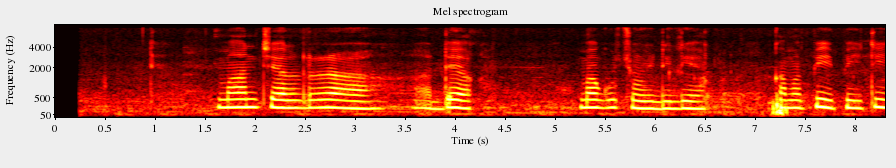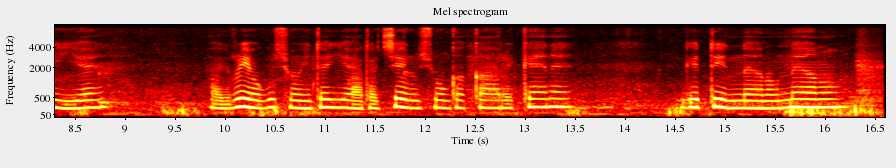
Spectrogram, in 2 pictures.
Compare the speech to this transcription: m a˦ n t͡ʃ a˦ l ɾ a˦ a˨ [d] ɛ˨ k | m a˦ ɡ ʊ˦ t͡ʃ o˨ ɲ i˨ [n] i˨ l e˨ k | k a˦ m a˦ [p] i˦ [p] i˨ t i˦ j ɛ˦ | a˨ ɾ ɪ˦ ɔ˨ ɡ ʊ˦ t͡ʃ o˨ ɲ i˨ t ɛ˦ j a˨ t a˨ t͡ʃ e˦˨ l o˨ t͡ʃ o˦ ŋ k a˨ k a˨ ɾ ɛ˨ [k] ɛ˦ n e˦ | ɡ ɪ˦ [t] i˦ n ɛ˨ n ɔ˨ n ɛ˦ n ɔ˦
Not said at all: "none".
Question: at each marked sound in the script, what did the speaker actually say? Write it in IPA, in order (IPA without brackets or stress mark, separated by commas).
d, d, p, p, k, t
